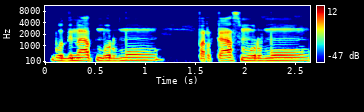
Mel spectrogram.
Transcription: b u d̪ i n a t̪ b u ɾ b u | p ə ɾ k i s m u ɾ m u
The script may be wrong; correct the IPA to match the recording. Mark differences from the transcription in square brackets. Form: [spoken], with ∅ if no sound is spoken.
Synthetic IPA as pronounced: b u d̪ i n a t̪ [m] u ɾ [m] u | p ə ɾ k [a] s m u ɾ m u

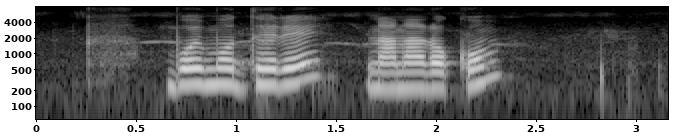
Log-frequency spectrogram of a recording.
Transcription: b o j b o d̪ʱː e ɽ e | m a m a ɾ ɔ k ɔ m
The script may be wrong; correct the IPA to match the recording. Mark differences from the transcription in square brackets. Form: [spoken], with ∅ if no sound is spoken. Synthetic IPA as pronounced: b o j [m] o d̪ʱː e [ɾ] e | [n] a [n] a ɾ ɔ k [o] m

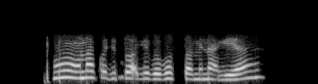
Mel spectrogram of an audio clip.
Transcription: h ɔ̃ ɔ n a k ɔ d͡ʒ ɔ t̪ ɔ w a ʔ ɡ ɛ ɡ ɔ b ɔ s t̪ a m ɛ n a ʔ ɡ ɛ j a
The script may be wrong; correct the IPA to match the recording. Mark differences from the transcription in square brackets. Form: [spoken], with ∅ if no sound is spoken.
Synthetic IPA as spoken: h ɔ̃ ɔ n a k ɔ d͡ʒ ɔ t̪ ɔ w a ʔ ɡ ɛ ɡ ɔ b ɔ s t̪ a m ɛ n a ʔ ɡ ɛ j a

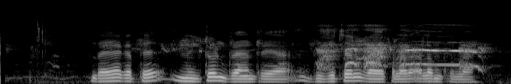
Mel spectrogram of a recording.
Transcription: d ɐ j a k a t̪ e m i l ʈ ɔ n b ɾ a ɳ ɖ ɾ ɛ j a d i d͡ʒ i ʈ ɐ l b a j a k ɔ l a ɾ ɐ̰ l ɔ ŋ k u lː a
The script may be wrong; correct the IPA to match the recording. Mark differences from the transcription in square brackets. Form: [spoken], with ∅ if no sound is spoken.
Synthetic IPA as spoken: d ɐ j a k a t̪ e m i l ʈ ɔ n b ɾ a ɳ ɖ ɾ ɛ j a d i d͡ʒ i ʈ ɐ l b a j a k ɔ l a ɾ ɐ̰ l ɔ [m] k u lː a

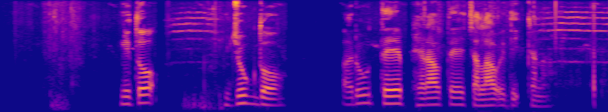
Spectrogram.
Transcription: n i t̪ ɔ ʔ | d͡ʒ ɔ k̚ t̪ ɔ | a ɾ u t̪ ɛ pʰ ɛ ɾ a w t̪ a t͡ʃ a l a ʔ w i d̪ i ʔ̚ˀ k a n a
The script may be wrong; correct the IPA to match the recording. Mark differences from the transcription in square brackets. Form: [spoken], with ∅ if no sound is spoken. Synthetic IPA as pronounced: n i t̪ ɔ ʔ | d͡ʒ [u] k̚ [d̪] ɔ | [ə] ɾ u t̪ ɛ pʰ ɛ ɾ a w t̪ [ɛ] t͡ʃ a l a [∅] w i d̪ i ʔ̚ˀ k a n a

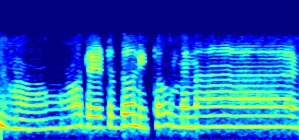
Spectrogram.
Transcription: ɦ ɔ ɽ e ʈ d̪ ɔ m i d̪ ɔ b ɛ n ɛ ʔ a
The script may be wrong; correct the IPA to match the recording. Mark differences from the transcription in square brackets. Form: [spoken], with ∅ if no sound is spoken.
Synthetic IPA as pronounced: ɦ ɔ [ɾ] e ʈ d̪ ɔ [n] i [t̪] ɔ [m] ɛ n [a] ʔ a

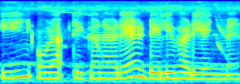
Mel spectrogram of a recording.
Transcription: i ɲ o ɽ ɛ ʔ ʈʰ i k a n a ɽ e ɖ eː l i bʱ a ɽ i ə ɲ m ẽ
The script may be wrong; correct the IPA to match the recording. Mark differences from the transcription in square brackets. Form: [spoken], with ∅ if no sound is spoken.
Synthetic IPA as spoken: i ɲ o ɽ [a] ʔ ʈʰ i k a n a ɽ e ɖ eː l i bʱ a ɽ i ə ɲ m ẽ

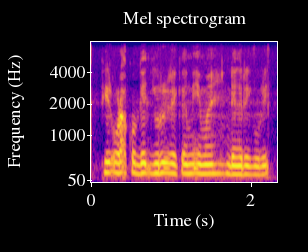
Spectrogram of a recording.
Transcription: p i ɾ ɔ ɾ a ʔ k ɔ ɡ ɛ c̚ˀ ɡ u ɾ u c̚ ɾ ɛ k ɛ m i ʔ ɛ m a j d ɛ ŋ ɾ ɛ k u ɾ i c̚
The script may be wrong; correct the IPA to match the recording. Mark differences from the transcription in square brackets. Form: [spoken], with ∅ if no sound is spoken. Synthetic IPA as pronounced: p i ɾ ɔ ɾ a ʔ k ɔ ɡ ɛ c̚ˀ ɡ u ɾ u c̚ ɾ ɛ k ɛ m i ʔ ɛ m a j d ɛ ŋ ɾ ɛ [ɡ] u ɾ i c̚

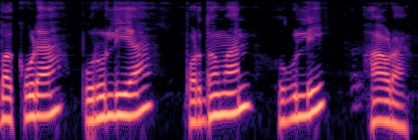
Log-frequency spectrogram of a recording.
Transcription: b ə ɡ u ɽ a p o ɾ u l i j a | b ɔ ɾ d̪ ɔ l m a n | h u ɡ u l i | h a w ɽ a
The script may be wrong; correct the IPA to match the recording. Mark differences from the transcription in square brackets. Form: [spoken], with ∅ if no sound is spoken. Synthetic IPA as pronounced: b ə [k] u ɽ a p [u] ɾ u l i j a | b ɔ ɾ d̪ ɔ [∅] m a n | h u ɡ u l i | h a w ɽ a

